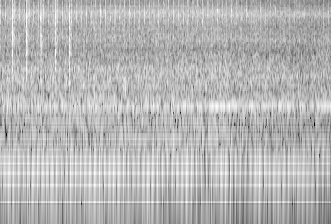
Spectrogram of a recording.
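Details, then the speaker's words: Vauxhall Corsa after fixing a ticking noise caused by a broken plastic intake manifold swirl flap: engine now idles with a steady, even low hum and no ticking, running fine. "It runs absolutely fine. So, don't scrap your Corsera if you've got a ticking noise."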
